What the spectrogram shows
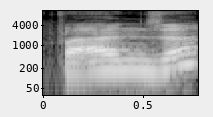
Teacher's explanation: nun mati bertemu dengan zain cara bacanya samar didengungkan siap-siap ke huruf senya karena bacaan ikhfa hakik seperti itu.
